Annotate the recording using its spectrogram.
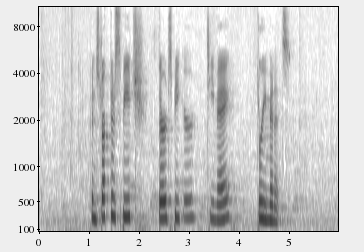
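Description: A young girl speaks into a microphone with a few short phrases.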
